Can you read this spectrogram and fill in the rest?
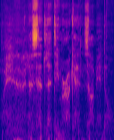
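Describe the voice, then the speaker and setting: A person with a Quebec French accent whispering softly in an ASMR roleplay as a clinician, close to the microphone, often repeating short words. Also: a little fast. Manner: soft-spoken, murmured repetition of short words. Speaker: ASMR performer playing a clinician doing a hearing test.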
